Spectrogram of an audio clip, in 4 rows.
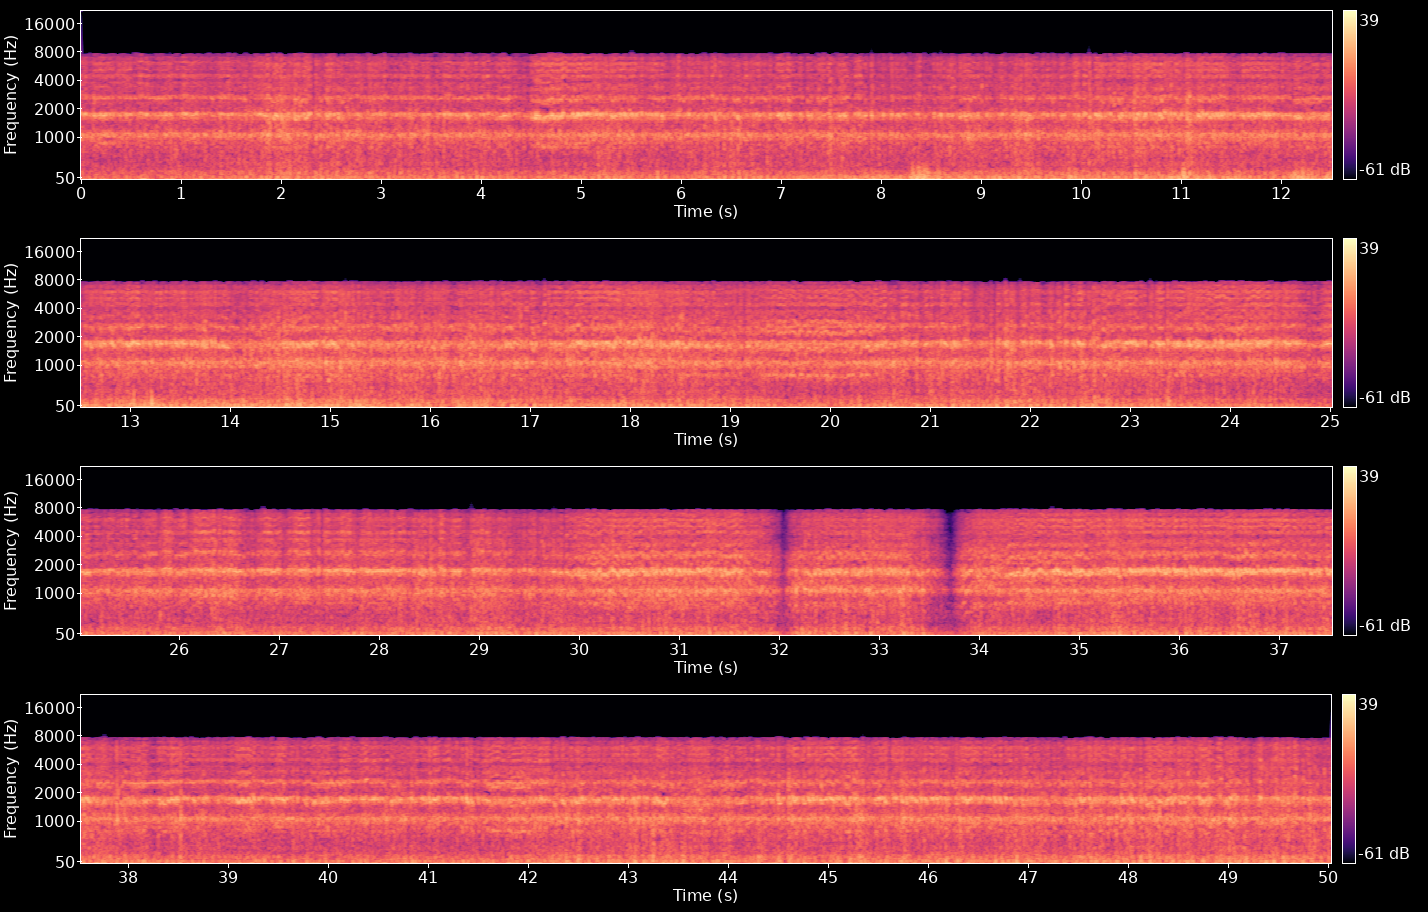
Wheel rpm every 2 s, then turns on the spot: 230, 240, 230, 230, 230, 230, 230, 220, 210, 210, 230, 230, 220, 230, 230, 190, 130, 190, 230, 230, 230, 220, 230, 230, 230.
none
